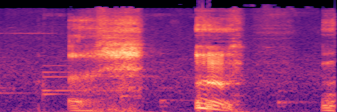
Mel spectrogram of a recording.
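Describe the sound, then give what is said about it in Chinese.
An elderly man clearing his throat, two rough, loud, voiced bursts with a short pause between them and a third just starting at the very end. “袁老爷子看了看后排的李琴书，清了清嗓子，然后有些不自在地说道”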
